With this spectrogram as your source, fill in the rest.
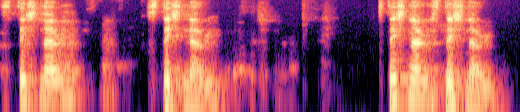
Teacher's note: Well, if you check the dictionary, it will be the same pronunciation. Because usually the last part, which is not stressed, carries what we call the schwa vowel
